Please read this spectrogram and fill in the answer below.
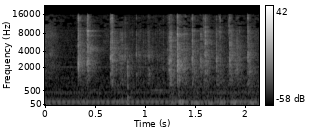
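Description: Faint computer keyboard keystrokes: a handful of uneven clicks as a command is typed, over a low steady hum.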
